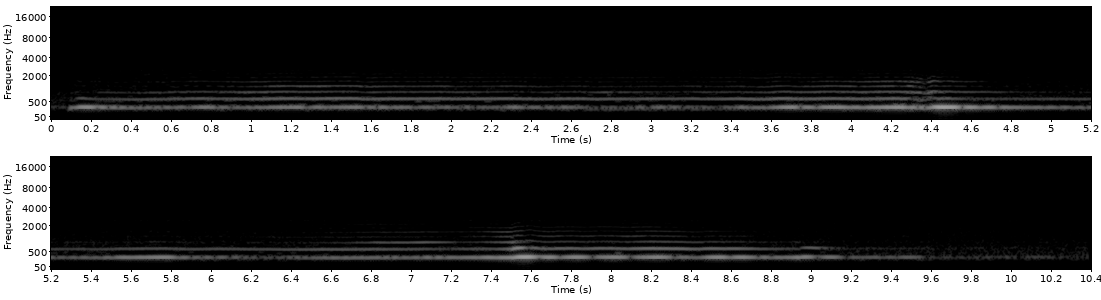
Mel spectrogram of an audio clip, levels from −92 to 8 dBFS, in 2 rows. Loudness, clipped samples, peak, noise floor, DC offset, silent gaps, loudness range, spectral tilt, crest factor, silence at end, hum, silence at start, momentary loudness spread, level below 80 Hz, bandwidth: -48 LUFS; under 0.1%; -30 dBFS; -75 dBFS; under 0.1%; none; 8 LU; -6.5 dB/octave; 18 dB; 0.25 s; none; 0.1 s; 20 LU; under -90 dBFS; 2.6 kHz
